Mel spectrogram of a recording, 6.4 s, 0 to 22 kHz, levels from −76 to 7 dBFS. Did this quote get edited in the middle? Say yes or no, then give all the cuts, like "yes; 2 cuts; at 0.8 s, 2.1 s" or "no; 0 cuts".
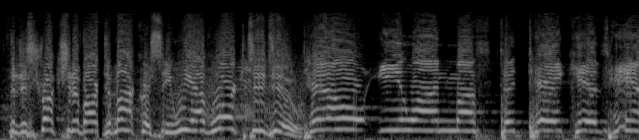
no; 0 cuts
